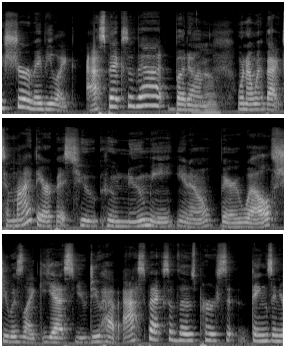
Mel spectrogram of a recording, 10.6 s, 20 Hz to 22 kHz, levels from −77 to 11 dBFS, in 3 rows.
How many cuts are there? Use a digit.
0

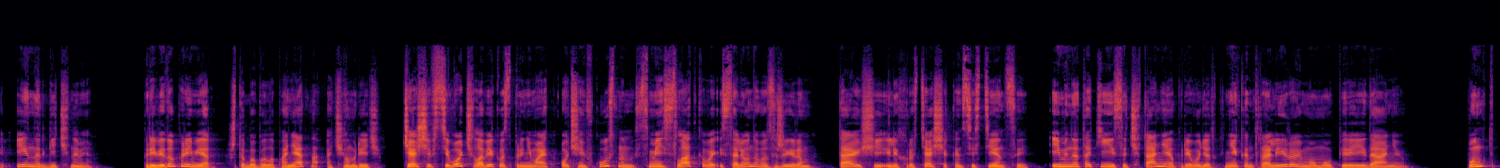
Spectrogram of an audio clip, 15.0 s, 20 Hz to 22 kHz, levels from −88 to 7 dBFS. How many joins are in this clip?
2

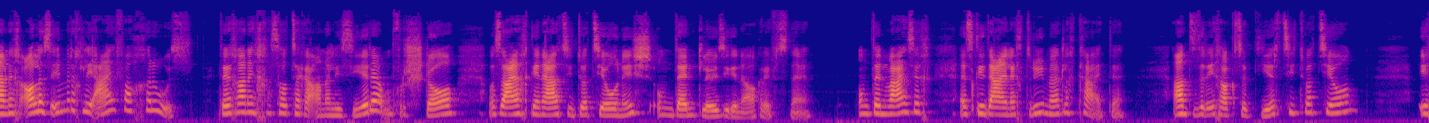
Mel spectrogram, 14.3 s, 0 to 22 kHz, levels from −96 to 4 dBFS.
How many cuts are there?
0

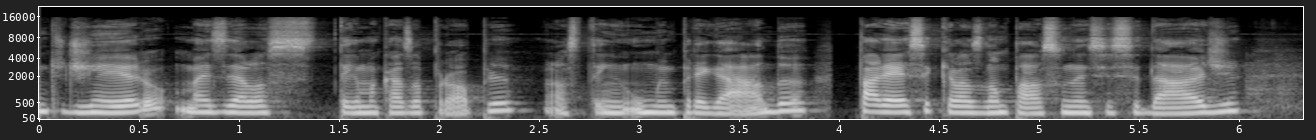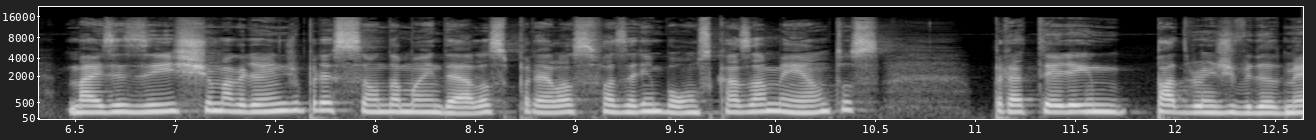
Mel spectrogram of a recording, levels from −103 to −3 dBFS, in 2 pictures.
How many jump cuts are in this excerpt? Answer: 1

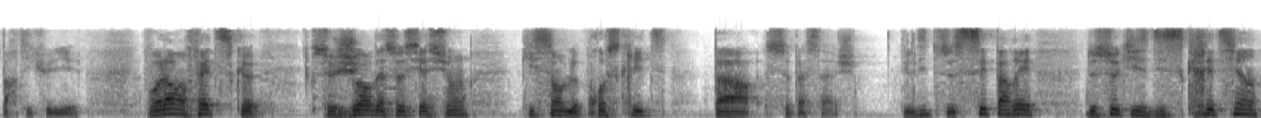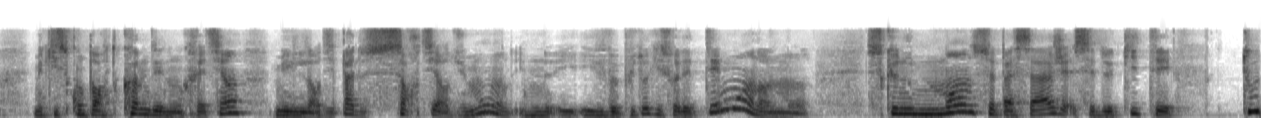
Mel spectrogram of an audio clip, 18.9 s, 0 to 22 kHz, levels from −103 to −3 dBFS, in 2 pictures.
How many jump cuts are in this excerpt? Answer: 2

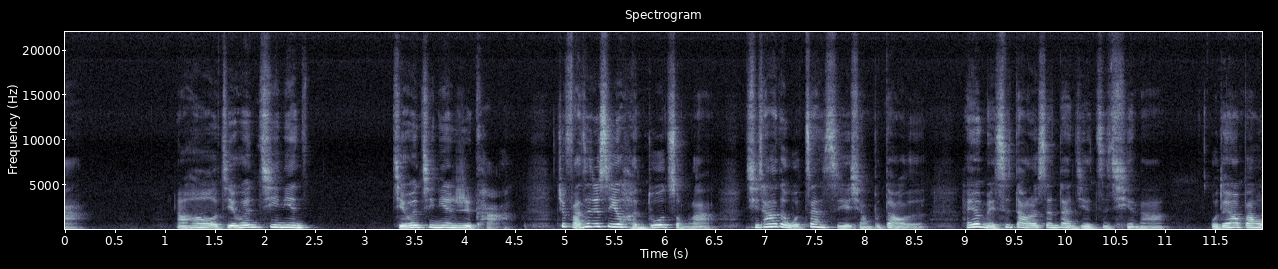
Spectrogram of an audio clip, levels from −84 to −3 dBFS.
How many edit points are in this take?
0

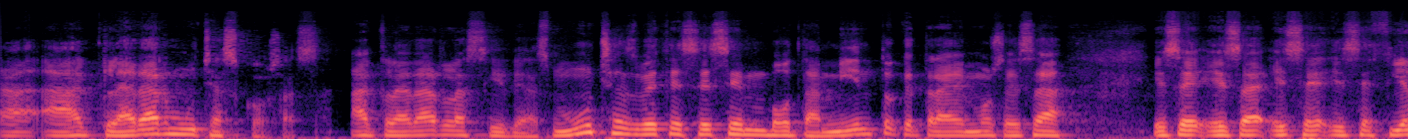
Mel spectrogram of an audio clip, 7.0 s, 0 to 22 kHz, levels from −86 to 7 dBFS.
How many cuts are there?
0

